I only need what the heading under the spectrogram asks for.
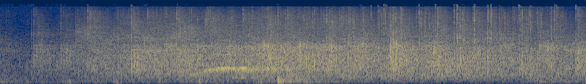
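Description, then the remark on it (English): Polite, light applause from a small church audience welcoming a guest preacher to the pulpit, a soft steady patter of scattered claps that swells after about a second and holds at a modest level without cheering. “Well, thank you for that golf clap.”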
